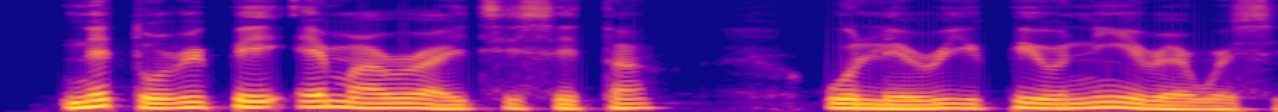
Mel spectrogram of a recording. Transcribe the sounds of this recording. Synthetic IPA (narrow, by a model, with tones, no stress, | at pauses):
nĩ˦to˧ɾi˦k͡pe˦ʔɛ˦mãː˦ɾu˦a˦˨i˨˦tʰi˧se˧tã˦ | o˧lɛ˨ɾi˨˦˧k͡pe˦o˧nĩ˦i˦˨ɾɛ˨wɛ˨sĩ˨˦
